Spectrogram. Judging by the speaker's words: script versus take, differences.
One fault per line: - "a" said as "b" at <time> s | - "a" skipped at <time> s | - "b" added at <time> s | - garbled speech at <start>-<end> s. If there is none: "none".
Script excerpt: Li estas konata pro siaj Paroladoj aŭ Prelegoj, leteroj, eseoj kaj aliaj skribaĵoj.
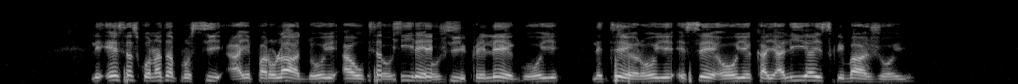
- garbled speech at 3.7-4.7 s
